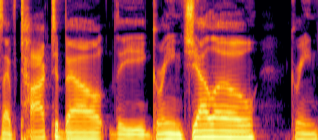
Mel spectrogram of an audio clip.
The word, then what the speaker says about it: Jello: But with the accenting, it's still pronounced jello.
